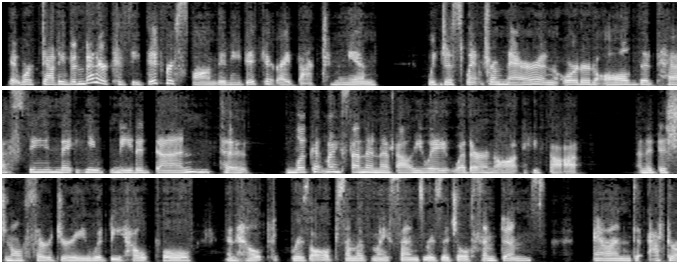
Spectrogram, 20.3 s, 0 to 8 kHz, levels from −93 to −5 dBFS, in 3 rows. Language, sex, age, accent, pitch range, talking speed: English, female, 30-49, American, 160-190 Hz, 180 wpm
